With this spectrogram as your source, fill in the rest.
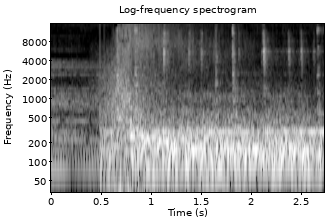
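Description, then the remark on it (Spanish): Heavy, booming pounding on a door begins after a short quiet moment, loud, with repeated deep thuds blurring into a continuous low rumble. “Estás fingiendo no escuchar esos golpes que están a punto de derribar tu puerta, porque esto es nuevamente un sueño.”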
